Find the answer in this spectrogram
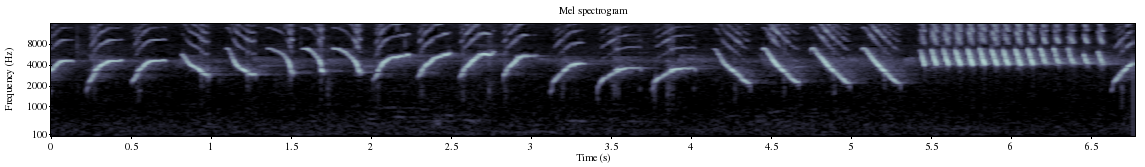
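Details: Beginner canary singing, repeated rising and falling whistled slurs about three per second, ending in a bright rapid high trill.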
